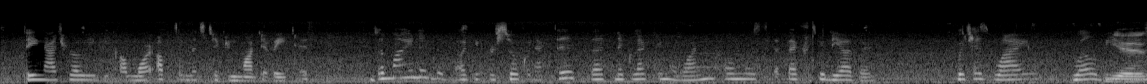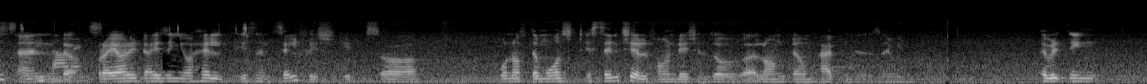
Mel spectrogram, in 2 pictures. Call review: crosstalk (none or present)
present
